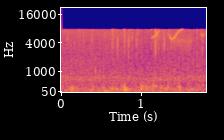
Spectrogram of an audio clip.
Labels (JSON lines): {"label": "biophony, dolphin", "recorder": "SoundTrap 500"}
